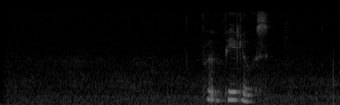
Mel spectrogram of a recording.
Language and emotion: Russian, sad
